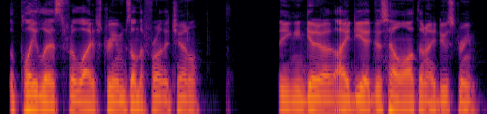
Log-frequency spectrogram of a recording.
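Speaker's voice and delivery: normal talking voice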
